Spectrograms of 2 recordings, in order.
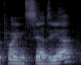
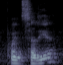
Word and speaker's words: poinsettia: The Aztecs brought forth the poinsettia. Poinsettia? Poinsettia?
